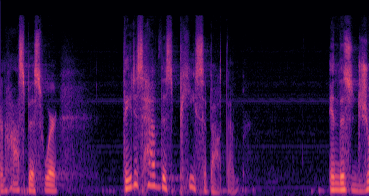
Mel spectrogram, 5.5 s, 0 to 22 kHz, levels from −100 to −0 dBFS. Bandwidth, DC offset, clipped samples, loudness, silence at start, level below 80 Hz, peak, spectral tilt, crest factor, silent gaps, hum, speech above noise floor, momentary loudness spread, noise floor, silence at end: 16 kHz; under 0.1%; under 0.1%; -36 LUFS; 0 s; -72 dBFS; -20 dBFS; -4 dB/octave; 18 dB; none; none; 39 dB; 17 LU; -76 dBFS; 0 s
